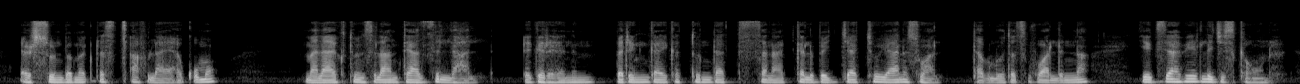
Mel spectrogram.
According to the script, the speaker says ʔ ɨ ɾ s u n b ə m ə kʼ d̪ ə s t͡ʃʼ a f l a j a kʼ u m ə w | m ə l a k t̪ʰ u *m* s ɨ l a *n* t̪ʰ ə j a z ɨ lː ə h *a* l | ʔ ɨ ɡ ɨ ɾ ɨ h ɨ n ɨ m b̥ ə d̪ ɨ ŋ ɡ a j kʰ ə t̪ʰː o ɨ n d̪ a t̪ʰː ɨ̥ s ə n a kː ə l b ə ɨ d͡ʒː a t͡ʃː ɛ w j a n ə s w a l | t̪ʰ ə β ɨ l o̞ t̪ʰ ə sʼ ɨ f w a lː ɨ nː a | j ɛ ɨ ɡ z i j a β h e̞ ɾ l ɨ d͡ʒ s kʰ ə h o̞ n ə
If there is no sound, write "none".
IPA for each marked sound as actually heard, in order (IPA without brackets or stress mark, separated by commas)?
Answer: n, n, a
